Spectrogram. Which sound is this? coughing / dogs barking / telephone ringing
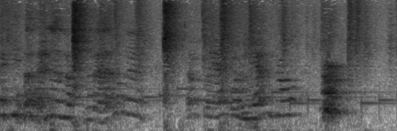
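dogs barking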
